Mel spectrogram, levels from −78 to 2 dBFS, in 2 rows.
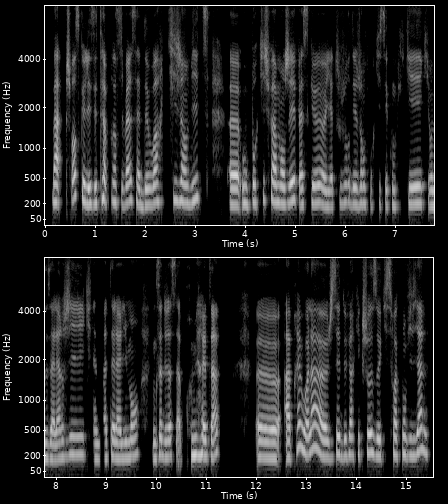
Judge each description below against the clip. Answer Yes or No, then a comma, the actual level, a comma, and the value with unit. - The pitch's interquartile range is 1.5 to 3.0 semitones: Yes, narrow, 2.6 semitones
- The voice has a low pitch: No, high, 195 Hz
